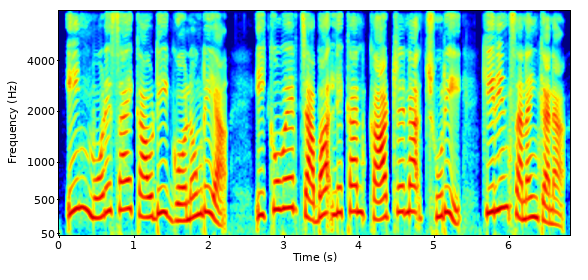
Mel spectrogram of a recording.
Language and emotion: Santali, neutral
